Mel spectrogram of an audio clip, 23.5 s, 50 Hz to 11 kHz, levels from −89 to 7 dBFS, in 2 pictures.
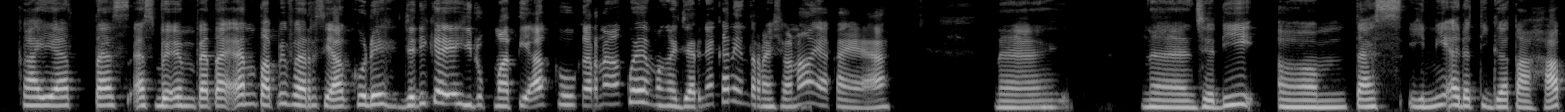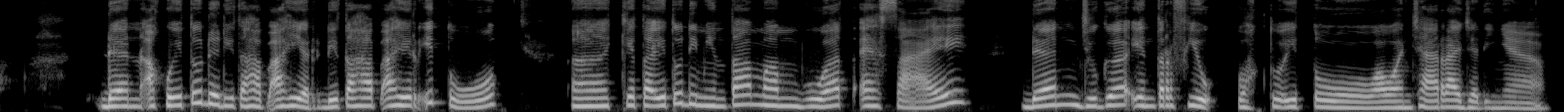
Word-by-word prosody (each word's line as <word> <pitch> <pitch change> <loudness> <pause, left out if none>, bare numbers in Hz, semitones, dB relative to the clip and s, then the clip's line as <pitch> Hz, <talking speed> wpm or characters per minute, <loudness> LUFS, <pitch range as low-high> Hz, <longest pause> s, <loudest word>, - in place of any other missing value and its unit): kayak 245 0 +2
tes 250 0 +2
SBMPTN 235 +3 +1
tapi 275 +2 +1
versi 245 -1 +2
aku 220 +4 +2
deh. 275 -4 +4
Jadi 245 +7 +1
kayak 290 -2 +3
hidup 255 -1 -5
mati 230 0 0
aku, 265 0 0
karena 255 +3 -2
aku 345 -1 +1
emang 255 -9 -1
ngejarnya 220 +4 -1
kan 355 0 -3
internasional 240 -3 -3
ya, 245 - -4
Kak, 210 -2 -4
ya. 195 +1 -3 0.9
Nah 185 0 -2 0.8
nah, 195 -2 +2
jadi, 245 +8 +1 0.2
mmm, 200 0 +2
tes 215 0 +1
ini 210 +5 -1
ada 230 -3 +3
3 205 -3 -1
tahap 185 -3 +1 0.7
dan 220 0 +3
aku 240 +2 +3
itu 320 +5 0
udah 280 -2 +5
di 230 0 -1
tahap 225 -1 0
akhir. 210 -4 +2
Di 205 - +5
tahap 235 0 +2
akhir 245 +1 +3
itu, 225 - -2 0.6
eee, 225 +1 +3
kita 245 -2 +1
itu 270 +5 +1
diminta 260 -1 0
membuat 230 -1 +1
essay 230 - -2 0.4
dan 250 +5 +2
juga 240 +3 +1
interview 240 -1 0 0.2
waktu 200 +1 -2
itu, 210 -2 -2 0.4
wawancara 185 +2 +1
jadinya. 170 -3 -6
230 Hz, 140 wpm, -22 LUFS, 205-250 Hz, 0.9 s, udah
